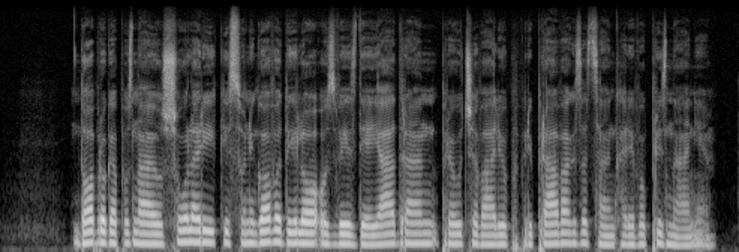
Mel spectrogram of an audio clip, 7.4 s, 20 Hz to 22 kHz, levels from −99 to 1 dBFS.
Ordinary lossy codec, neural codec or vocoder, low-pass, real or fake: none; none; 19.8 kHz; real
